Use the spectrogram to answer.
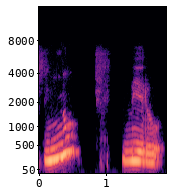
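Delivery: "Número" com o NÚ forte e esticado; sílaba tônica destacada. Shown as a demonstration. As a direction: alongue o NÚ de "Número" antes de soltar o resto. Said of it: "é outra proparoxítona". ("Número" separado depois da primeira sílaba)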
